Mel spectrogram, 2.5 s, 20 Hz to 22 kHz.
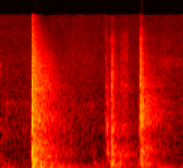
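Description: A 2014 Chevrolet Malibu's car door is shut with one heavy slam about half a second in. Two lighter sharp clicks follow near the end as the front door's handle and latch are worked.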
